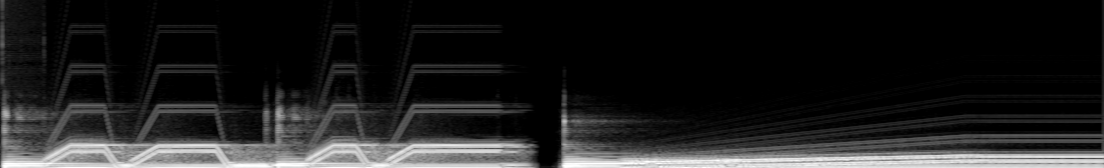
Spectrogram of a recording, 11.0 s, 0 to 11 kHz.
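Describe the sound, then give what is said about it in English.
Guitar through the ring modulator of a Boss GT100 effects unit, swept by its expression pedal: loud, metallic, siren-like notes that rise and fall repeatedly, a brief cutout, then a sustained buzzing tone that glides slowly upward. “Here's a couple examples of the Excel pedal controlling the ring modulator.”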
